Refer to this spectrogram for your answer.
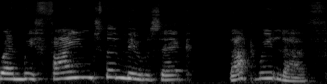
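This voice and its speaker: A woman puts on a character voice, pitched high and delivered at a very slow pace. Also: lively intonation. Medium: read story.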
